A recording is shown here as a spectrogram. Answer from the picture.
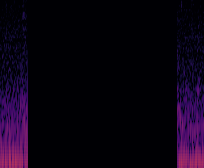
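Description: Near silence: a dead-silent gap between two spoken words of narration, with no room tone.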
